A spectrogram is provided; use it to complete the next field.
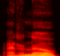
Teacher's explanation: Another example is maybe I don't know saying each word separately sounds a bit formal right but we often hear it as I don't know the don't and no just merge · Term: linking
